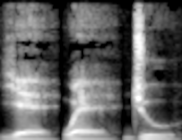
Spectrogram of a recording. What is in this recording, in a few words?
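"yeweju", concatenated syllables; Affixing experiment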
